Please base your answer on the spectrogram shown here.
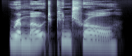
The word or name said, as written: remote control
